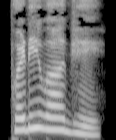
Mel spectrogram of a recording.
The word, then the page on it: ಪಡಿವಾಘೆ: paḍi vāghe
